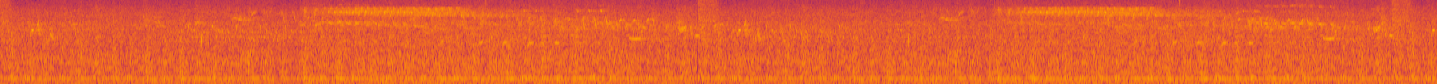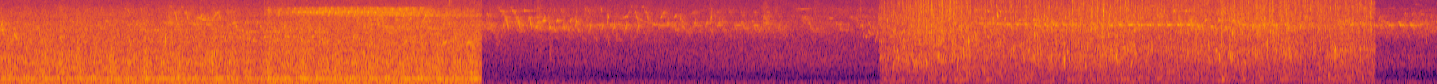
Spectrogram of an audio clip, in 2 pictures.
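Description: Small electric motor of a miniature cement mixer running with a steady, even hum as the drum turns, cutting off suddenly about two-thirds of the way through. Near the end comes quieter pouring of wet cement as the drum is tipped.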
